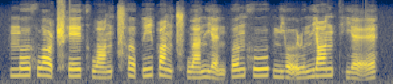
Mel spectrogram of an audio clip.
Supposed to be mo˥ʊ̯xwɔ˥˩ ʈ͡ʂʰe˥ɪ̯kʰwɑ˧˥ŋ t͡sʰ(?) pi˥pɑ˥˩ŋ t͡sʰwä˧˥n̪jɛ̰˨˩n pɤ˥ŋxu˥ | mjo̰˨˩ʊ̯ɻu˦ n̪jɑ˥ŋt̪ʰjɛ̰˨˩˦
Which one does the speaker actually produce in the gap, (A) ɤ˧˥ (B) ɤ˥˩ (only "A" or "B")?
B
